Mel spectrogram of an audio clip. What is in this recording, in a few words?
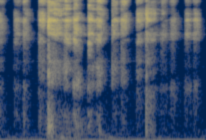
LOOPS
